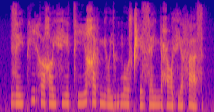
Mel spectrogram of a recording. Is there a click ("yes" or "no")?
no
